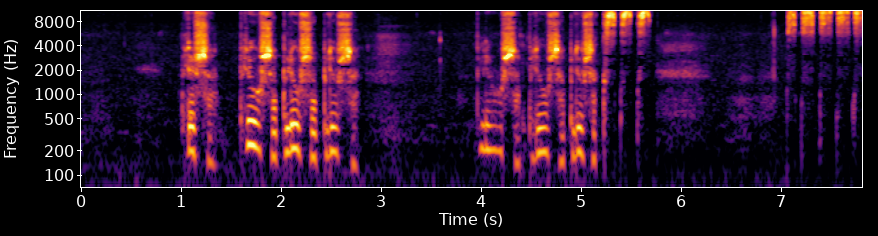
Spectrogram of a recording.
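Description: A kitten scratches and digs in dry soil.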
